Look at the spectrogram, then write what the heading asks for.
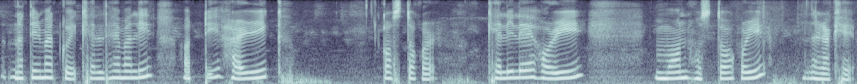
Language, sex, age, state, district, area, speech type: Assamese, female, 45-60, Assam, Dibrugarh, rural, spontaneous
